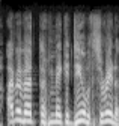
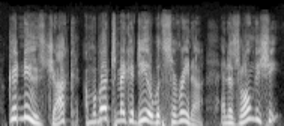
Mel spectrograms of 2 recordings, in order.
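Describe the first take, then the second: First: Rushed, louder mock of Diana's phone call. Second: Put-on a higher, louder British accent; a British accent read as a smug villain's phone call. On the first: Mocking how the show writes Diana's dialogue, a fast, louder parody. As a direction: gabble the line as a parody of the dialogue. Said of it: "the person that I'm talking to". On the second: Podcaster reading Diana's phone call to Jack, in a higher, louder British accent. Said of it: "you like my British accent?".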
